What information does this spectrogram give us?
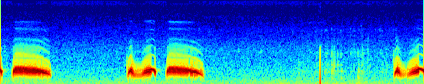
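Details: Spotted dove calling to lure wild doves: loud, clear cooing in alternating phrases, a long mellow drawn-out coo followed by a short doubled note, repeated twice, with a single sharp click near five seconds and otherwise quiet surroundings.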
